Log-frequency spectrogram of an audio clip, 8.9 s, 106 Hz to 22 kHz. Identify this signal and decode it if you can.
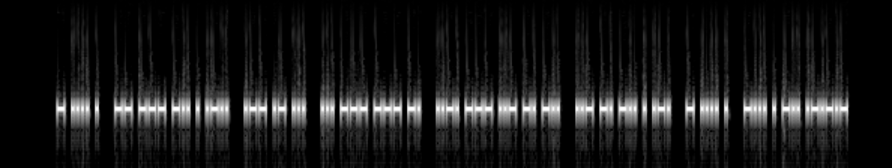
Morse code, heard as a keyed tone, about 52 wpm, 700 Hz. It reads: THE MODEL WAS SOON FOUND UNDER THE BED.
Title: Sentences from Top 1000 Words - Review Part 5 - 50wpm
